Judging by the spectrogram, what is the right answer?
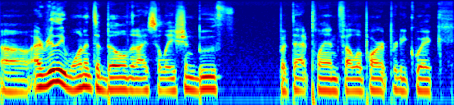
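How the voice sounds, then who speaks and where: A soft-spoken man talks at a moderate pace with fairly even intonation. Noticeable background noise is present. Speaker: streamer and voice actor. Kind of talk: casual chat. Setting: home studio room for a livestream. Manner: quiet.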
